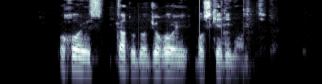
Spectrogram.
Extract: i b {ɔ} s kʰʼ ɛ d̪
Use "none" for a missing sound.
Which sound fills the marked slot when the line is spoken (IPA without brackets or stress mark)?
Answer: ɔ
